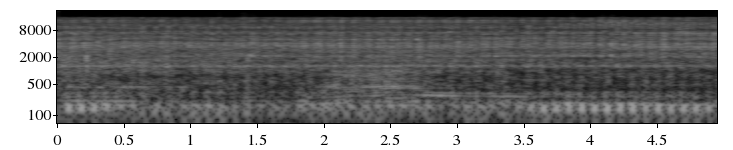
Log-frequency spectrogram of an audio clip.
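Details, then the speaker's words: Honda XRM 125 after CNC bore and piston rework, air cleaner off: steady single-cylinder idle about 200 pulses a minute with open hollow intake roar from the carburetor; normal, quiet once the air cleaner is fitted. "sa carburetor na lang yung maingay. Pag may air cleaner na yan, all goods na yan. Tahimik na yan."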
